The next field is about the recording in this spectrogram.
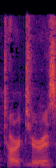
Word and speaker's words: Tartarus: Is that how you say that? Tartarus? – Mm-hmm. – I always say that wrong.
